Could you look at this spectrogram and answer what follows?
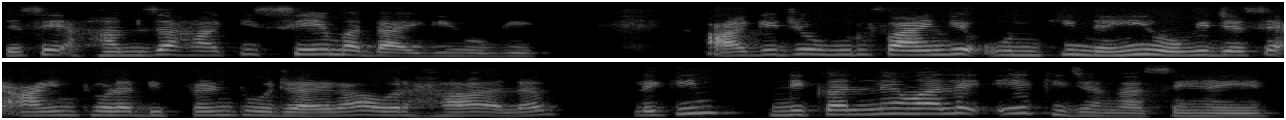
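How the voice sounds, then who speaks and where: Female tutor, pitched a bit high, patient and repetitive, on a muffled dry video-call line. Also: no room sound. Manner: explains patiently, repeats sounds slowly for practice. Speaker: Quran recitation teacher. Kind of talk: online tajweed class.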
